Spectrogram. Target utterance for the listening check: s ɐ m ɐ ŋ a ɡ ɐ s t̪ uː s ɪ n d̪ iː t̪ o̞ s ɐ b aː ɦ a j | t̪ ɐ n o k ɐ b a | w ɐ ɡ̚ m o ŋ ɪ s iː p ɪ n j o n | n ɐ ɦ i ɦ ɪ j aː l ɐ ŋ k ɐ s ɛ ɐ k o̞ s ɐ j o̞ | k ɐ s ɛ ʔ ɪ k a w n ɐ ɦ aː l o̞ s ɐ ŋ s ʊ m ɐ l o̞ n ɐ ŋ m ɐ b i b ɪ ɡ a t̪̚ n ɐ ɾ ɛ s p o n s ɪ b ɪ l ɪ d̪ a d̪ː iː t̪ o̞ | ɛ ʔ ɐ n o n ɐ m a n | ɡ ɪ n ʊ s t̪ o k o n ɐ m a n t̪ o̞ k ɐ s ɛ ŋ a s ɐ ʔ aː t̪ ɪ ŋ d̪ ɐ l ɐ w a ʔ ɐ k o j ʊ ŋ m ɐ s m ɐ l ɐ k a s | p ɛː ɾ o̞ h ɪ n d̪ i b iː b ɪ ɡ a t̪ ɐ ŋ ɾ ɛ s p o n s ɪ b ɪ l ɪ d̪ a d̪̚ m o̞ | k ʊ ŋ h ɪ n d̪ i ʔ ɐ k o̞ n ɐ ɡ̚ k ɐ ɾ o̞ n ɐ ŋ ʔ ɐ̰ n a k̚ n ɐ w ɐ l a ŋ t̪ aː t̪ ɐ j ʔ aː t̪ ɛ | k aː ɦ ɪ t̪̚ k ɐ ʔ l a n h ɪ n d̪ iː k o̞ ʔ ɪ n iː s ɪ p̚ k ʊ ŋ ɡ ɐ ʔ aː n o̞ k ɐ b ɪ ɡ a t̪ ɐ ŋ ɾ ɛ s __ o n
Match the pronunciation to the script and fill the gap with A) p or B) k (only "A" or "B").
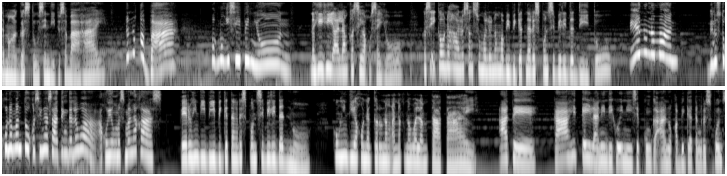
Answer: A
